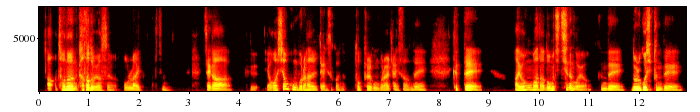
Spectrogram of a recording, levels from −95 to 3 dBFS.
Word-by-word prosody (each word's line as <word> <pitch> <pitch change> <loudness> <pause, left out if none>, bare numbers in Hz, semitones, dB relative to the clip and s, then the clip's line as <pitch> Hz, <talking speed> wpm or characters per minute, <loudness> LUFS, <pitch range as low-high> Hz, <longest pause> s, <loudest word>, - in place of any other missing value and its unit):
어 150 - -3
저는 150 -2 +5
가사도 145 +3 +4
외웠어요, 100 -3 -4 0.2
올라잇 115 -3 -3 0.3
거진. 100 +5 -18 0.7
제가 130 -5 +1 0.4
그 - - -13 0.2
영어 130 +2 -2
시험공부를 185 - 0
할 155 0 -1
때가 95 - -6
있었거든요. 100 0 -14 0.2
토플 155 0 -4
공부를 120 -3 -6
할 125 - -3
때가 110 - -8
있었는데 100 +1 -8 0.5
그때 - - +3 0.7
아 145 - +3
영어 150 +3 +4
공부하다가 170 -6 -1
너무 140 +3 +1
지치는 180 -2 -1
거예요. 115 +8 -5 0.2
근데 125 -1 -2
놀고 150 +6 +7
싶은데 130 - -2
130 Hz, 325 characters per minute, -24 LUFS, 110-155 Hz, 0.7 s, 놀고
